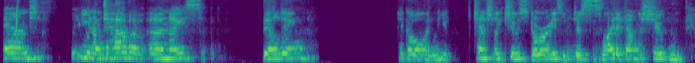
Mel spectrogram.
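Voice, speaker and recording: Soft voiced lady talking to town council, lots of ums and restarts, kinda far from the mic. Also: fairly high pitch, little pitch movement. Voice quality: soft-spoken. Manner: halting, many restarts and fillers. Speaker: resident addressing town council. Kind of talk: public comment at a council meeting.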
